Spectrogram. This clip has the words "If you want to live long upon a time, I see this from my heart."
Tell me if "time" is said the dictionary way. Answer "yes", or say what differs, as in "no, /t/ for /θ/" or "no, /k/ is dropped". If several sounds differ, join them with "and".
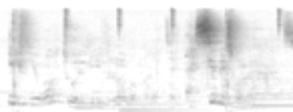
no, /m/ is dropped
